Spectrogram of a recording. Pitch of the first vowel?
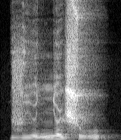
low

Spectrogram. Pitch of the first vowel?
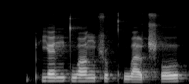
high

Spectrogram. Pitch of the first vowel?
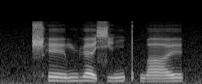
falling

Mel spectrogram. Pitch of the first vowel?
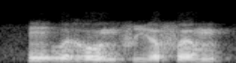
low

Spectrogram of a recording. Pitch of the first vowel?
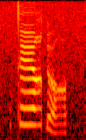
high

